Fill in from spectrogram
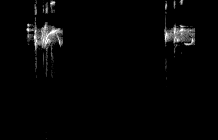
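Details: Two brief bursts of high, jumbled twittering from a goldfinch, the first about three-quarters of a second long, the second shorter, separated by a two-second pause in clean silence.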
